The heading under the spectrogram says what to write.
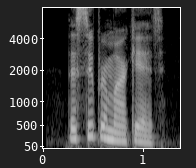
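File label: "the super market", English, female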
